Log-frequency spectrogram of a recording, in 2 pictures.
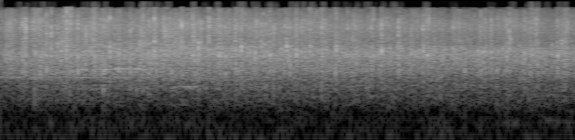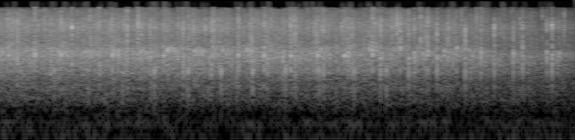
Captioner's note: applause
